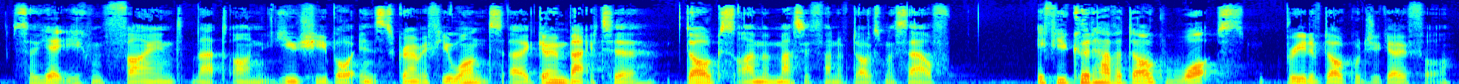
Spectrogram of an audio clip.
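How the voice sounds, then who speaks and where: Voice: low-pitched, lively intonation, moderate pace, dry recording, clean studio sound. A podcast host running a casual interview, asking loose questions with filler ums.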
